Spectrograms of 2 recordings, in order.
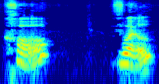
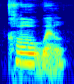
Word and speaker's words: cá bhfuil: cá, bhfuil, cá bhfuil, cá like the bird, the sound a bird would make, a crow, cá bhfuil in Munster, and then in Ulster and Connacht they pronounce the BH like a W, will, cá will.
